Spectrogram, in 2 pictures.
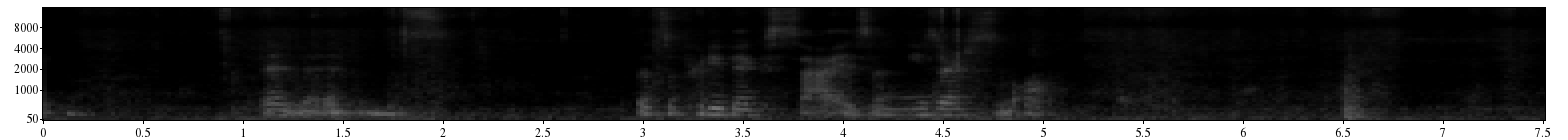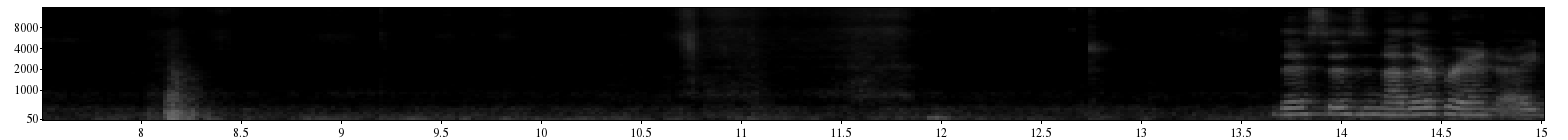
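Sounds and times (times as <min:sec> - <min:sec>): soft thumps and rustles: 0:05.2 - 0:08.5.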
